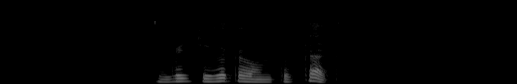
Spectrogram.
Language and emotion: Russian, neutral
